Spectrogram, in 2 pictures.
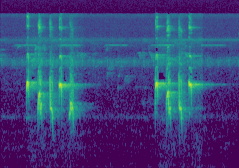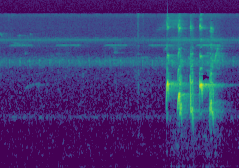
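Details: Bulbul lure song for wild birds: three short bubbling phrases of four to six quick slurred notes each, the first two close together, the third after a long pause, with clean silence between.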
